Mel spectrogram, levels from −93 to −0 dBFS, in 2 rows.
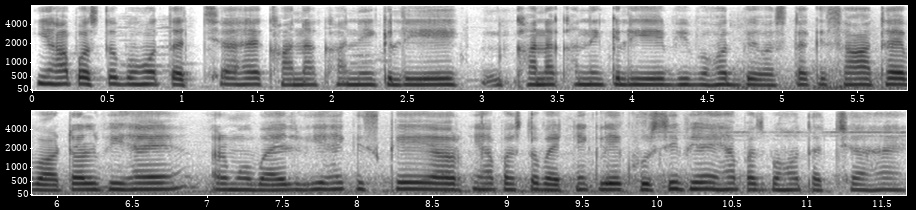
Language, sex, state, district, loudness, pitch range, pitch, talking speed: Hindi, female, Chhattisgarh, Korba, -20 LUFS, 200-220 Hz, 210 Hz, 220 wpm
